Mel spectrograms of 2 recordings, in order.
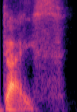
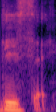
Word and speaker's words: dice: And but in that you, in the formal tense of you, it's spelled dice, like dice, Mm-hmm. but it's pronounced dice.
